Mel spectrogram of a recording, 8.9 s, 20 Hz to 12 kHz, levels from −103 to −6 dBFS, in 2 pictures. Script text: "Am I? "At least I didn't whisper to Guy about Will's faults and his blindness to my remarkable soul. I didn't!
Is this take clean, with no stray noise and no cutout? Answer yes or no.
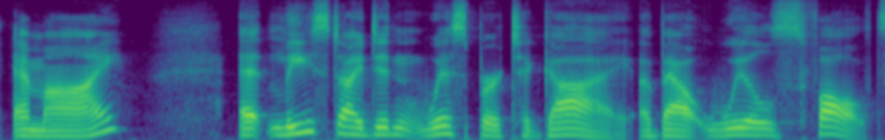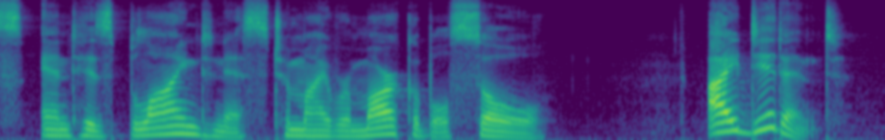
yes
